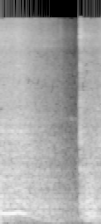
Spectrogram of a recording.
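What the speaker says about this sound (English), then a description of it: "If your blender seems to be just spinning" A blender motor, blending greens and water for a smoothie, whirs steadily with a low hum, fades slightly, drops out briefly, then kicks back in loud and close.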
